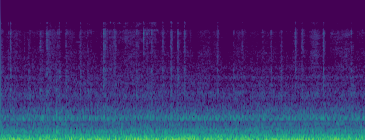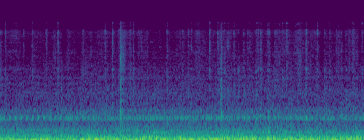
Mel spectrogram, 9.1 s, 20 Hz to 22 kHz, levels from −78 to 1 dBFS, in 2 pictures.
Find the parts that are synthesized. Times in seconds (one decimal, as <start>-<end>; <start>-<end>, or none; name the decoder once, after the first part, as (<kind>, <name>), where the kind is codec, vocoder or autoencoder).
none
